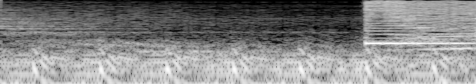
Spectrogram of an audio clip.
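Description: Hardcore techno: a heavy distorted kick drum pounding at about three beats a second, each kick falling in pitch. Near the end a bright, noisy synth layer with a held high tone comes in over it.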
